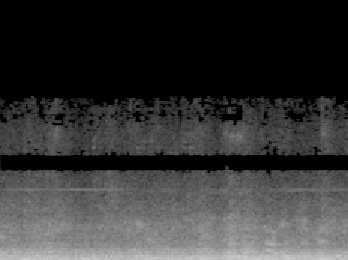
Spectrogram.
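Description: A New York City subway train roars steadily at close range, a dense continuous rumble and rattle with faint clickety-clack throughout.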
